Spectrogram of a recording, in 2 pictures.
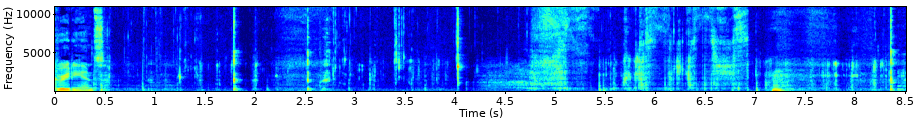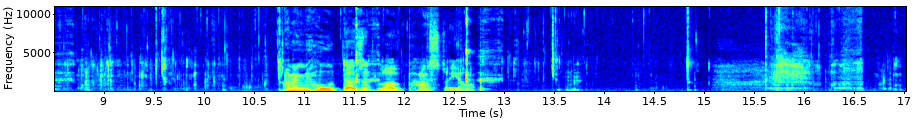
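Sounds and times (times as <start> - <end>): person chewing pasta: 0.6 - 10.9, 12.7 - 17.0
person humming mm: 7.1 - 7.5.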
